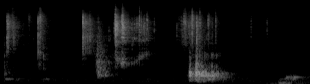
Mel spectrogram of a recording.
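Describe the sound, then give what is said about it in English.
A handful of eight dice rattles and clatters in quick bursts, fairly loud, with hard plastic clicks tumbling together before settling, rolled for a technology roll. No one speaks. “technology roll, I mean. I got 8 dice then.”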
